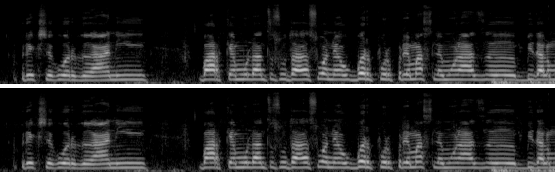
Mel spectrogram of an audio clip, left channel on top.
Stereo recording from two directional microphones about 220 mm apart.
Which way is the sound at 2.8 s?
Centre (ahead or behind).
